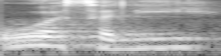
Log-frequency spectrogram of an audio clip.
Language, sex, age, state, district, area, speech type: Sindhi, female, 45-60, Maharashtra, Mumbai Suburban, urban, spontaneous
